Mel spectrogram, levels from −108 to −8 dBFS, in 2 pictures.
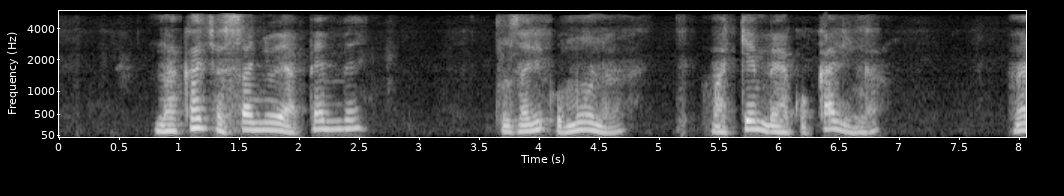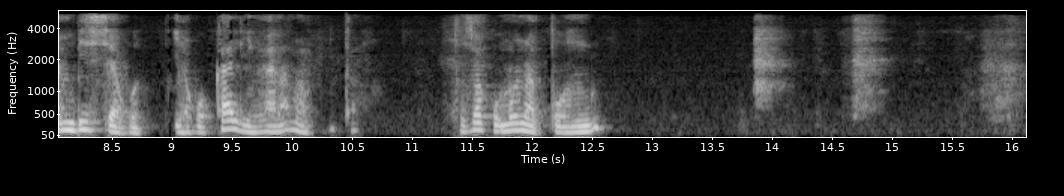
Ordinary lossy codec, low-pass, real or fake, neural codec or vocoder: AAC, 24 kbps; 5.4 kHz; fake; vocoder, 44.1 kHz, 128 mel bands, Pupu-Vocoder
